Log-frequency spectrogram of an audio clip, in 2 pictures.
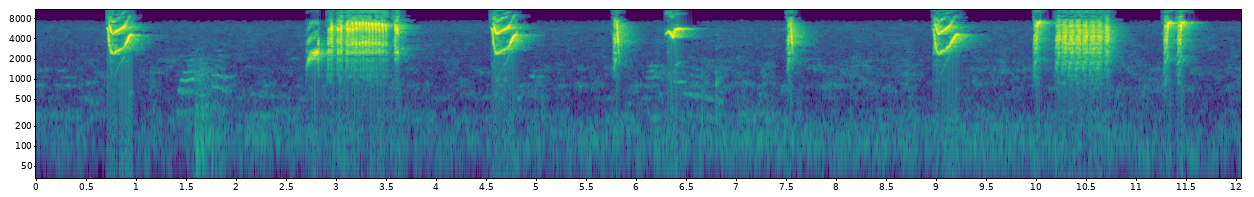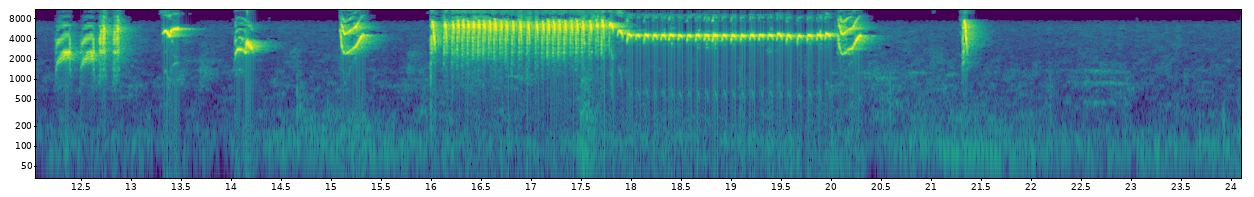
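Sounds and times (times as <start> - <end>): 
bird song of sharp high chirps, slurred whistles and buzzy rattles: 0.7 - 1.2, 2.7 - 3.8, 4.6 - 5.0, 9.0 - 9.4, 10.0 - 14.5, 15.1 - 20.5.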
